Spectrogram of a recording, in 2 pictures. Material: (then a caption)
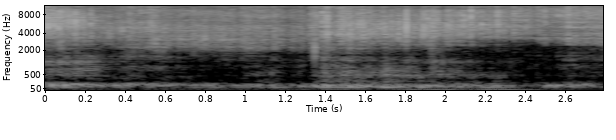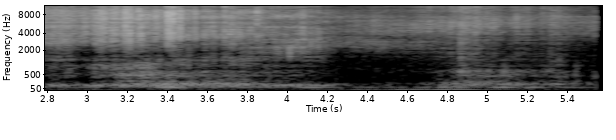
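Sand. A small rake is dragged slowly through fine white sand in a wooden zen garden tray, making a soft, grainy hiss and scrape with bright texture over a steady low hum. The strokes swell louder around two and again near the five-second mark before easing off.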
